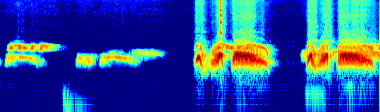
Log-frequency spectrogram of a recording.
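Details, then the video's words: A spotted dove decoy bird cooing to goad rivals into fighting. Soft, wavering low notes open the clip, then two loud phrases follow, each a quick double stutter then a drawn-out, husky croo. "Tiếng chim cu gáy mồi thúc đấu rút bổi liên tục, chim cu đất thúc đấu"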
